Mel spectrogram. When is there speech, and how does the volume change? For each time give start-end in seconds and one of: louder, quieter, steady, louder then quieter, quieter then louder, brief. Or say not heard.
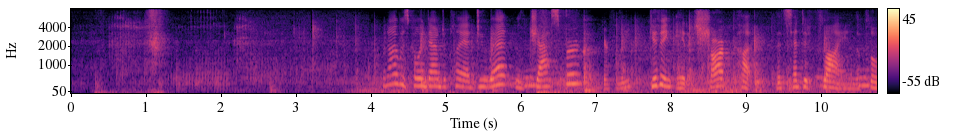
4.2-10.7 steady.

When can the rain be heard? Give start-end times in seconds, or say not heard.
0.1-10.7.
